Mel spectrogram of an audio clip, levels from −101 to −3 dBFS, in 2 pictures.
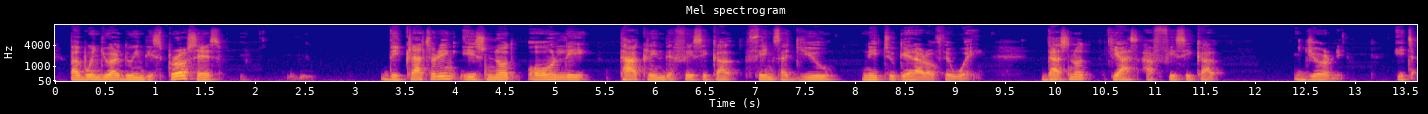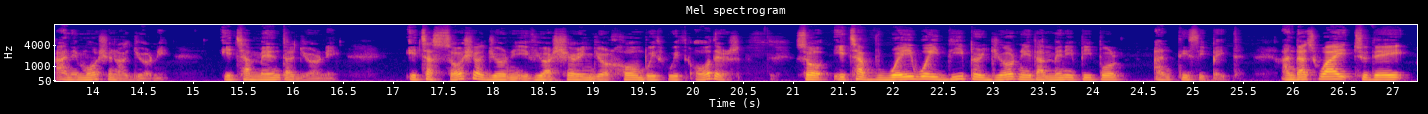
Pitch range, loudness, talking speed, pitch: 120-140 Hz, -29 LUFS, 145 wpm, 125 Hz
